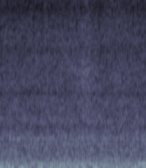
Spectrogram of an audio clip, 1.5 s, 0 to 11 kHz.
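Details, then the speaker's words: Camper furnace on a newly wired Honeywell 2300 home thermostat, after ignition and purge with heat now reaching the register: soft steady rushing hum, no surges, clicks or rattles. Normal running. "Alright, feel. No. Yep. We got heat? Yep."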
